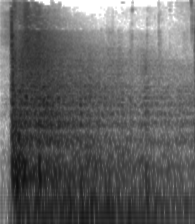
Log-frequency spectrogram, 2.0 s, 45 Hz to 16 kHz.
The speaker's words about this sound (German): Das war eine selbstgebaute Bombe. Die ist im Sommer 2021 auf einem stillgelegten Kasernengelände in der Nähe von Potsdam in die Luft gegangen.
